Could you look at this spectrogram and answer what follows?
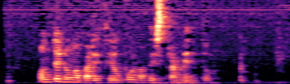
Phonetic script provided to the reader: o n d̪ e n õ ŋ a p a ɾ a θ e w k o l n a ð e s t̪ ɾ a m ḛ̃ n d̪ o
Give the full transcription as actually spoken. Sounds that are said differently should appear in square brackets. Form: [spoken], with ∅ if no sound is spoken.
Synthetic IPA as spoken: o n [t̪] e n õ ŋ a p a ɾ [e] θ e w [p] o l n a ð e s t̪ ɾ a m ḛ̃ n [t̪] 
